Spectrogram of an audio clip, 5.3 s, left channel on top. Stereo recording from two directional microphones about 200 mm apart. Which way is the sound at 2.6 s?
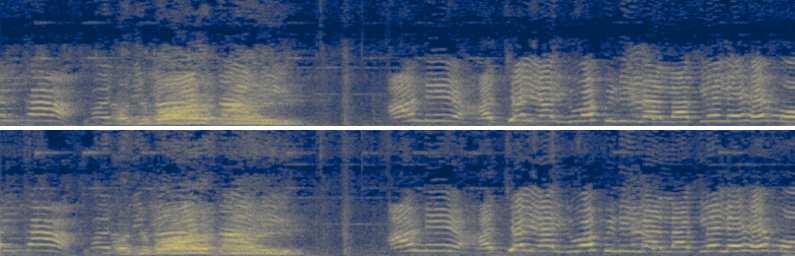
20° right (ahead or behind).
